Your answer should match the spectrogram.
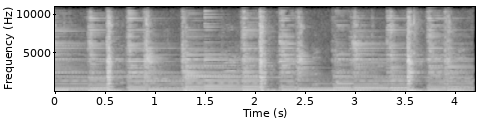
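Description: Acoustic guitar strumming a rhythmic Cuban guajira accompaniment, sharp strokes about every half second over ringing chords and a steady low bass line, in an instrumental break between sung lines.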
